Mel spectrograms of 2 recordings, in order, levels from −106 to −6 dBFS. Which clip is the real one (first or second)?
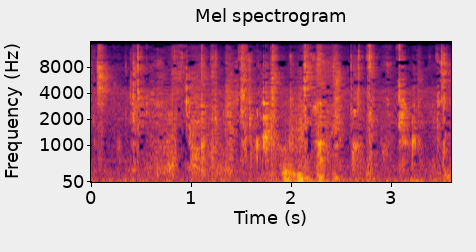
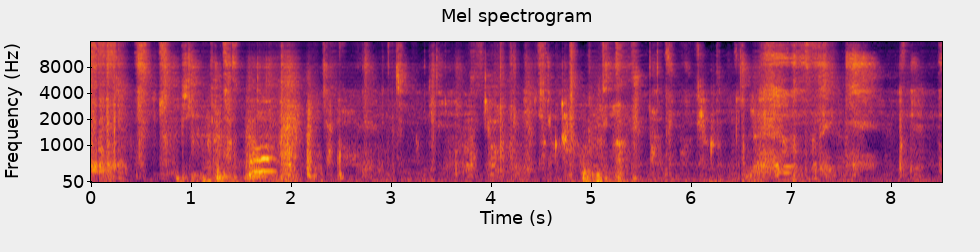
first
